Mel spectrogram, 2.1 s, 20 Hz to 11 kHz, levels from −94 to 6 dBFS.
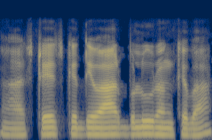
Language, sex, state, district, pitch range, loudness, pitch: Bhojpuri, male, Uttar Pradesh, Deoria, 105-115 Hz, -20 LUFS, 115 Hz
